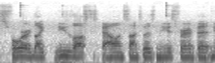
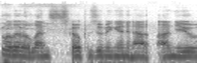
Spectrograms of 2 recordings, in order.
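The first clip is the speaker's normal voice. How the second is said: usual speaking voice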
